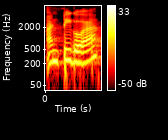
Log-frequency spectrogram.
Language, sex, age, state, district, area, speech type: Odia, female, 18-30, Odisha, Kendrapara, urban, spontaneous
